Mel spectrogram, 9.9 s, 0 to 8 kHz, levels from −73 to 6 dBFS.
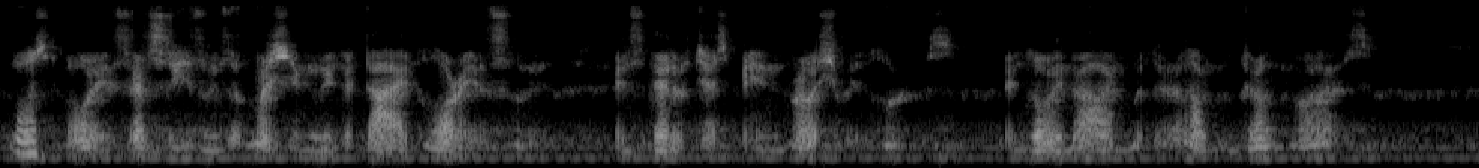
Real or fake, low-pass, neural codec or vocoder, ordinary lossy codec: fake; 7.2 kHz; autoencoder, 22.05 kHz, a latent of 192 numbers a frame, VITS, trained on one speaker; AAC, 32 kbps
